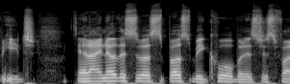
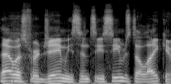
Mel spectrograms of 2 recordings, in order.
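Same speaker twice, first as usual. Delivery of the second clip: plain reading voice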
